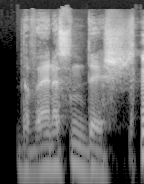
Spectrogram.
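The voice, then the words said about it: Weak put-on Scottish accent. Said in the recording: “That wasn't a very good Scottish accent, was it? ... Oh, it was okay.”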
